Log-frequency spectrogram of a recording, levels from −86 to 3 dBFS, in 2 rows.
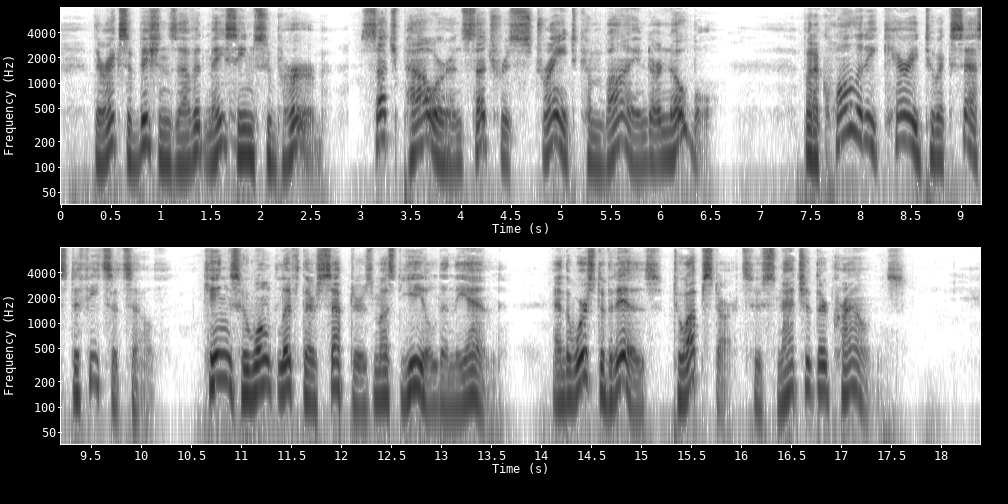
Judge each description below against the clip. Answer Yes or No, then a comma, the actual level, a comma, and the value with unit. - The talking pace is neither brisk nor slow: Yes, average, 155 wpm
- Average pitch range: No, wide, 5.9 semitones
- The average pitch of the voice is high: No, medium, 140 Hz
